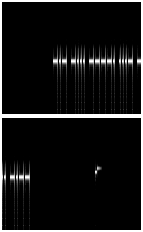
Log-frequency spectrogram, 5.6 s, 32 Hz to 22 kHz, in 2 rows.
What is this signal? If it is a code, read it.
Morse code, heard as a keyed tone, about 40 wpm, 700 Hz. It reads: KB9VNY
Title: USA Call Signs Repeated 3x 40wpm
